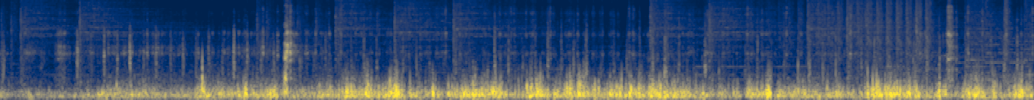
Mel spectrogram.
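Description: A jogger's running footsteps on a packed dirt track, a steady rhythm of low thuds.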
